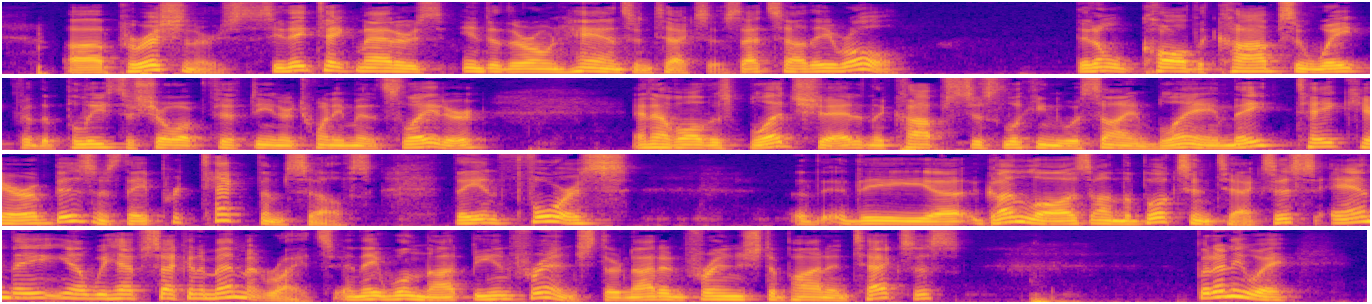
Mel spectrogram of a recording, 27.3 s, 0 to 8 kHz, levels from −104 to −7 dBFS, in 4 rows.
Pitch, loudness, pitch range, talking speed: 125 Hz, -22 LUFS, 110-145 Hz, 195 wpm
